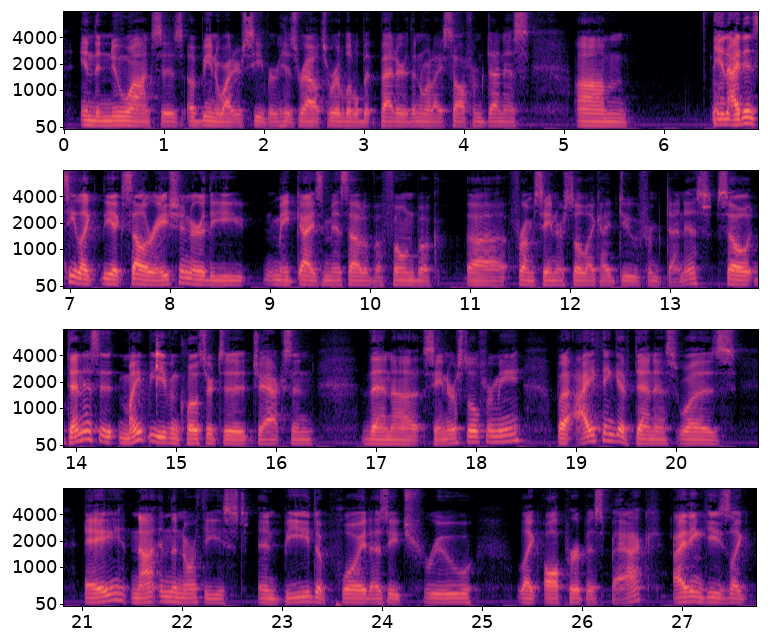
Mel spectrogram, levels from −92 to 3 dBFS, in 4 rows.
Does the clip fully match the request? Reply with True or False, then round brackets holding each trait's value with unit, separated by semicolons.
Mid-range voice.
False (105 Hz)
